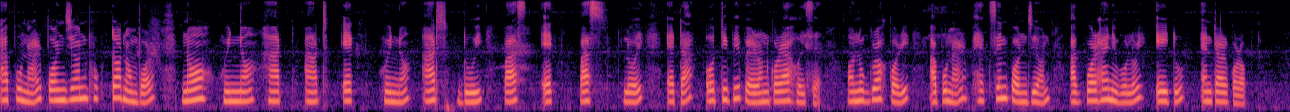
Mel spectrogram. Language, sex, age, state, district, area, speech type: Assamese, female, 45-60, Assam, Dhemaji, rural, read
